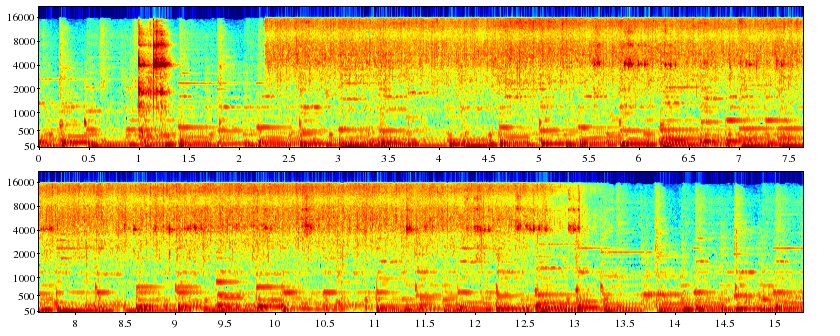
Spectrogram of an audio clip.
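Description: Sizzling frying-pan sound effect, a crackling hiss that starts about two seconds in and stops about a second before the end, laid over light background music as toy fries are cooked in a toy pan. A short sharp sound comes about a second in, as the fries are tipped into the pan.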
